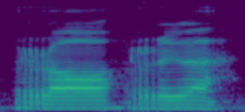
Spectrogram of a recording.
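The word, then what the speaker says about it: ร เรือ: Okay, let's hope you can roll your R's. This is raw, rua, raw, rua, raw, rua. Okay, so both flat tones, the R is rolled.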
